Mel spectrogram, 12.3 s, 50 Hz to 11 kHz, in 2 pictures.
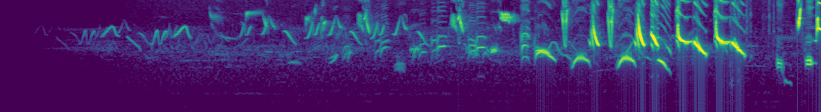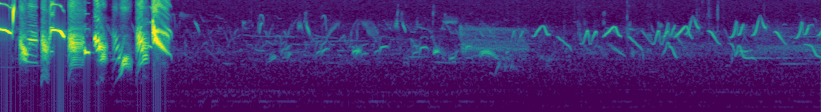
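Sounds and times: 
quiet bird twittering: 0:00.4 - 0:12.3.

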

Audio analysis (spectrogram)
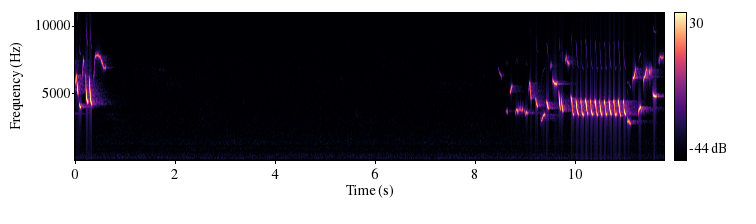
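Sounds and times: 
Winter wren singing high rapid trills and twittering phrases: 0:00.0 - 0:00.7, 0:08.5 - 0:11.7.

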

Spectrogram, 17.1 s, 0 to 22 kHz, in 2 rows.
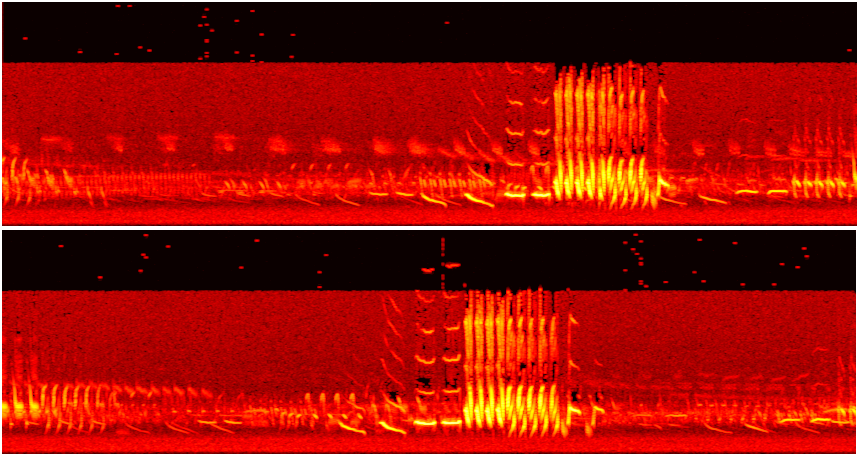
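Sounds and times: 
steady low background hiss: 0:00.0 - 0:17.0
Vesper sparrow singing slurred whistled notes and buzzy trills: 0:04.2 - 0:06.7, 0:11.9 - 0:14.5.

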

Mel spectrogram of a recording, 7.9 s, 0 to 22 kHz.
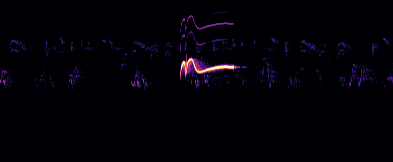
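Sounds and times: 
Eastern wood-pewee whistled song: 0:03.6 - 0:04.8.

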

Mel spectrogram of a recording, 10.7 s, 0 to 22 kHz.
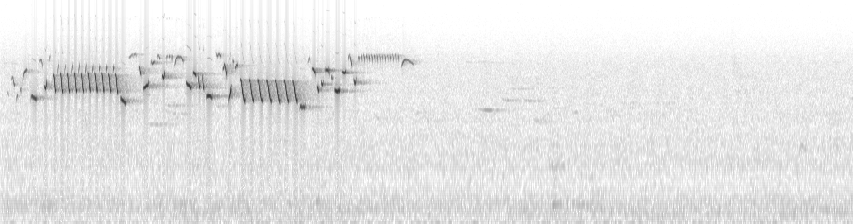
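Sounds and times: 
winter wren singing: 0:00.0 - 0:05.2.

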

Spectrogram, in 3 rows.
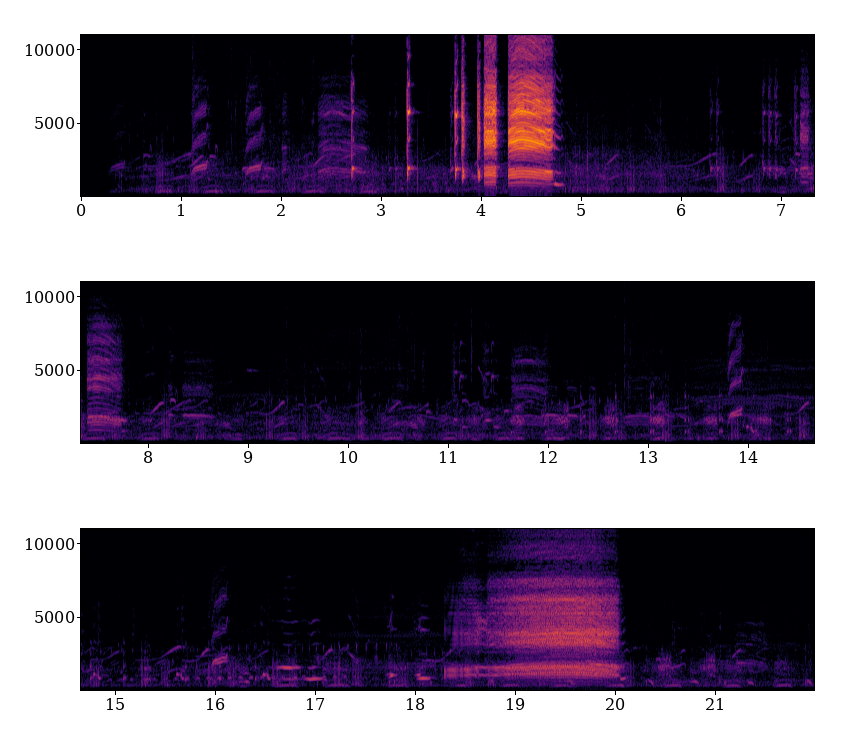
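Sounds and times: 
Yellow-headed blackbird: 0:00.7 - 0:04.8, 0:09.8 - 0:21.8.

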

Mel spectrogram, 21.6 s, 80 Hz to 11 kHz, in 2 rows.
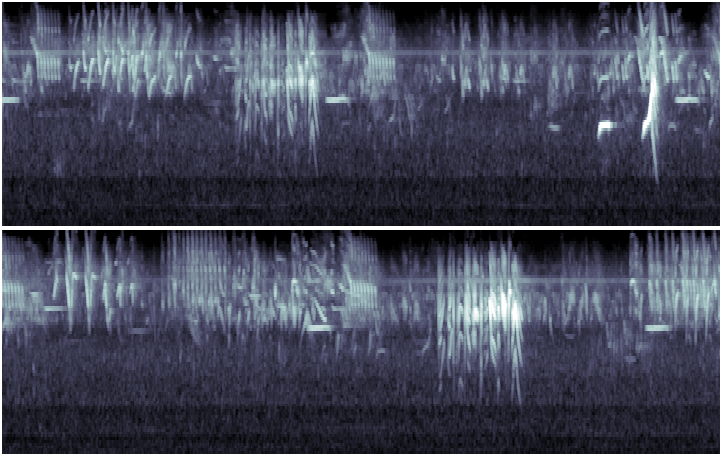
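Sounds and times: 
small birds chirping and twittering: 0:00.0 - 0:21.5
Northern bobwhite whistled call with sharply rising whistle: 0:09.0 - 0:09.9.

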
